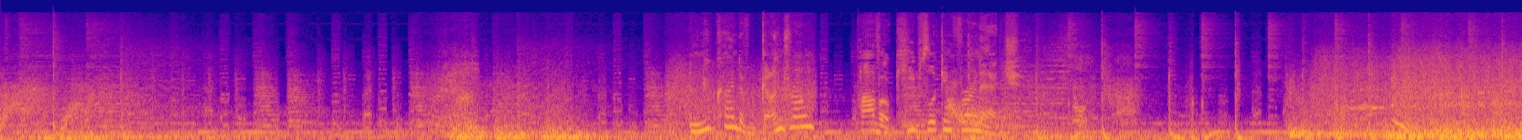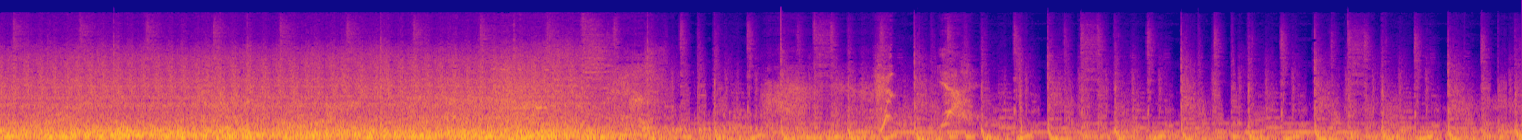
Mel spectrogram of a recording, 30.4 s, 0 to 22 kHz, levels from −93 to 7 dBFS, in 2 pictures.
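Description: Skip ahead at 2.77 to 2.79 s: roughly a second of audio never reaches playback. It was either lost in transit or discarded when the jitter buffer overflowed while newer audio was already queued. With no fill inserted, the sound before the jump butts straight against the sound after it. The result is an abrupt forward leap and a seam where material simply vanishes. The total delay drops by about the same second.

Jitter buffer speed-up from 2.87 to 7.01 s, and again from 7.56 to 8.33 s: after the jump the buffer is still holding more audio than its target. The receiver trims it down by repeatedly cutting out tiny pitch-period-sized slices. In the first stretch the sound runs at 111% speed and sheds around half a second. The second is milder at 107% and sheds only a few tens of milliseconds. Pitch stays put, but the pacing feels rushed.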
